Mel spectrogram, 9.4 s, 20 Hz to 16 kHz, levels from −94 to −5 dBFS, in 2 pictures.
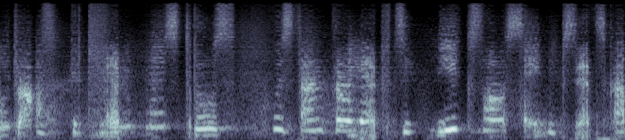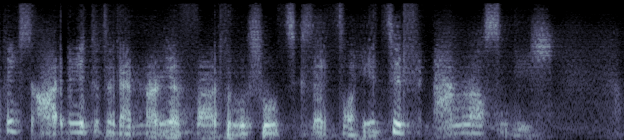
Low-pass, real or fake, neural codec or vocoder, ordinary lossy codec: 14.4 kHz; fake; codec, 44.1 kHz, 0.9 kbps, DAC; MP3, 96 kbps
